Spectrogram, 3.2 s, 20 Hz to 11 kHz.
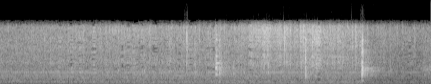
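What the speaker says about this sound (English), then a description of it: "Okay, so now we're going to add the 1 clove of garlic that we minced into the onions for sauteing." A clove of minced garlic and onions sauteing in a pan, giving a steady soft sizzle with a few brief stirring scrapes over a low background hum.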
